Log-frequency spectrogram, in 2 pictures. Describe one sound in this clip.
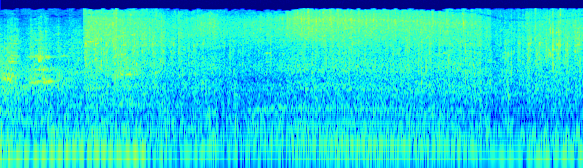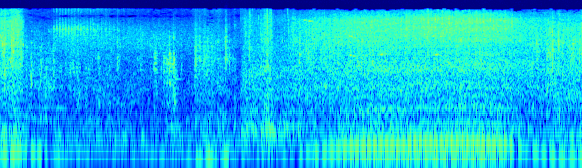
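A heavy tank engine rumbles deeply.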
